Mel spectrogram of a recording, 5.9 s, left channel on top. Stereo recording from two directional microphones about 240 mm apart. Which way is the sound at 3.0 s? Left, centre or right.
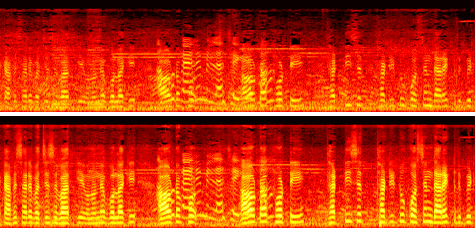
Right.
